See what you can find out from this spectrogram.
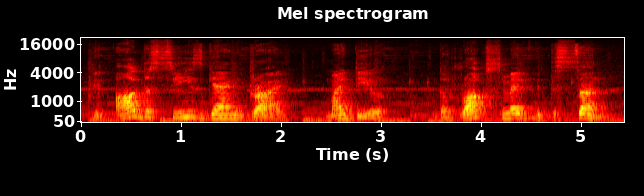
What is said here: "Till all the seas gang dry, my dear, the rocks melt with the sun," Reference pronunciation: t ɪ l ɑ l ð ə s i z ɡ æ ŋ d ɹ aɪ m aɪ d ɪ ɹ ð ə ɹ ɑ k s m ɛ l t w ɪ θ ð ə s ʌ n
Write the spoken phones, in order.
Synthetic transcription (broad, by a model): t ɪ l ɑ l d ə s i z ɡ æ ŋ d ɹ aɪ m aɪ d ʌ ɹ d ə ɹ ɑ k s m ɛ l t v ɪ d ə s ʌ n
